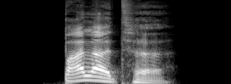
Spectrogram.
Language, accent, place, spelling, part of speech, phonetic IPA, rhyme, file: German, Germany, Berlin, ballerte, verb, [ˈbalɐtə], -alɐtə, De-ballerte.ogg
- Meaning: inflection of ballern: 1. first/third-person singular preterite 2. first/third-person singular subjunctive II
